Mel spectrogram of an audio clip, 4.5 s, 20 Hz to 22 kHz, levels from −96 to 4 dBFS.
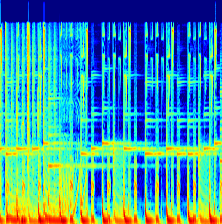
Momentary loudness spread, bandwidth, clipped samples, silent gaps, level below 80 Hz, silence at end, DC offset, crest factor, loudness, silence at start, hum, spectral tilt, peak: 4 LU; 15.5 kHz; under 0.1%; none; -14 dBFS; 0 s; under 0.1%; 12 dB; -14 LUFS; 0 s; none; -4.5 dB/octave; 0 dBFS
